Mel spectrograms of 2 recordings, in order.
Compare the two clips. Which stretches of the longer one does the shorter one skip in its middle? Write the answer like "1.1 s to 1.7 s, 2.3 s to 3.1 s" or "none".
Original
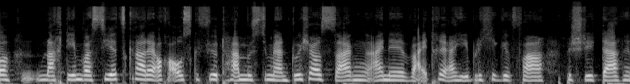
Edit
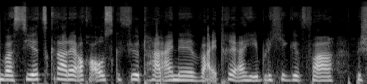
2.4 s to 3.7 s

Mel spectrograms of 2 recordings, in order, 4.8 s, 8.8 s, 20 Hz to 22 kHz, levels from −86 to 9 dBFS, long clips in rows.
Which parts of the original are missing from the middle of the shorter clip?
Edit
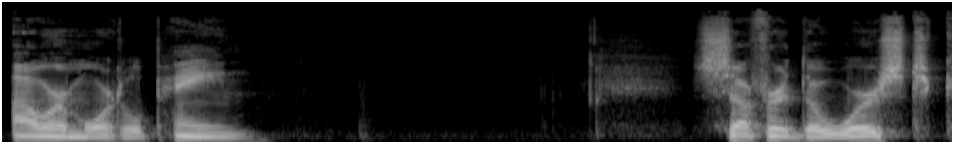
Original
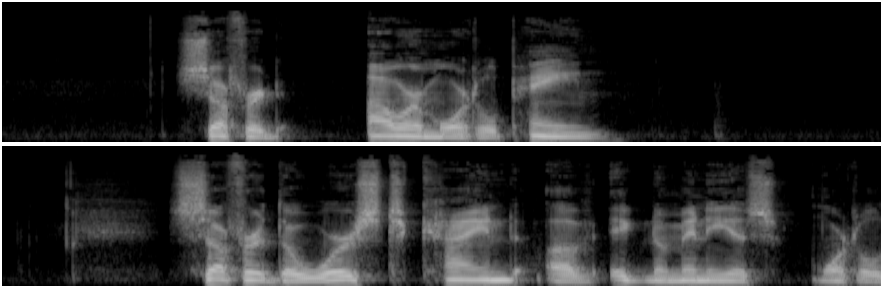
none

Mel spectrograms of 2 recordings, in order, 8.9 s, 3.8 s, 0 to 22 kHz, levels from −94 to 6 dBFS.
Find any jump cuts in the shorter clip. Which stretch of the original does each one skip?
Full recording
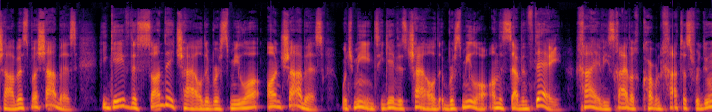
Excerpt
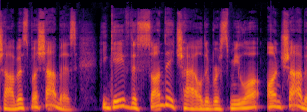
none

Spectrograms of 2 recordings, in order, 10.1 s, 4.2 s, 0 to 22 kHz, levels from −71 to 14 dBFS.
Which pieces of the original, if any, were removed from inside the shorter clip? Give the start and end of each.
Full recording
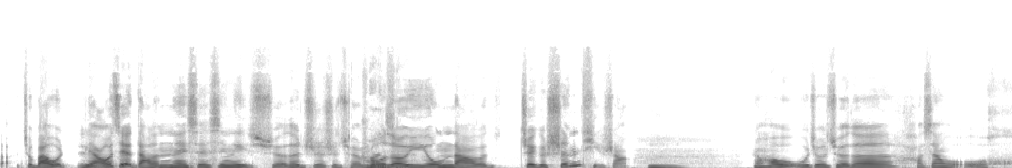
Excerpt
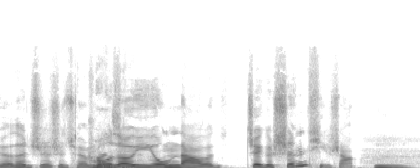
none

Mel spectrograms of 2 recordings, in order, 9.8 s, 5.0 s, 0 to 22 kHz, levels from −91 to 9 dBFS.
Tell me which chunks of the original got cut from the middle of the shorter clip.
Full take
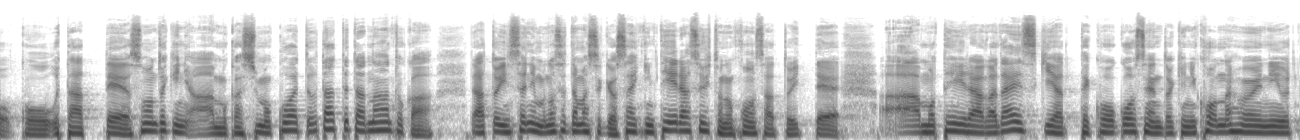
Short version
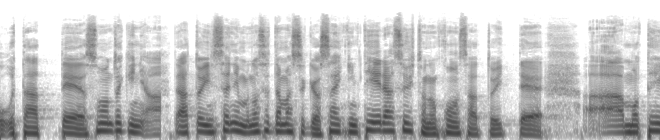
1.5 s to 3.4 s

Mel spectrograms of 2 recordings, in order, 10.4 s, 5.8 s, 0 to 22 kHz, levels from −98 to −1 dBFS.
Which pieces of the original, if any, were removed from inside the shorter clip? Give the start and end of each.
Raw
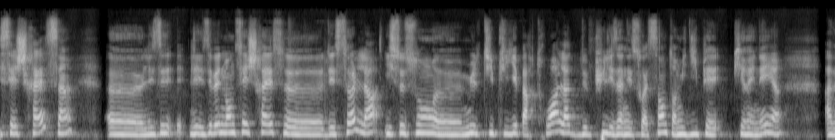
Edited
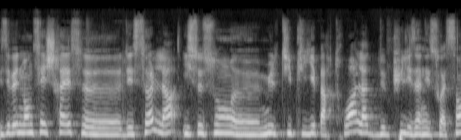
none

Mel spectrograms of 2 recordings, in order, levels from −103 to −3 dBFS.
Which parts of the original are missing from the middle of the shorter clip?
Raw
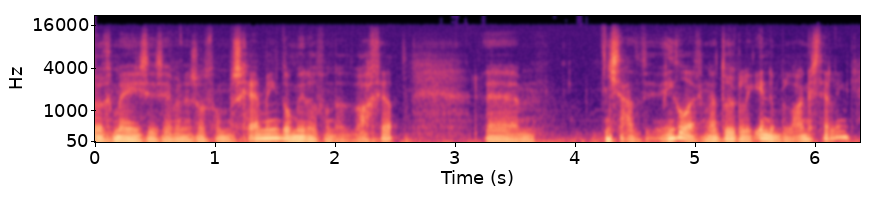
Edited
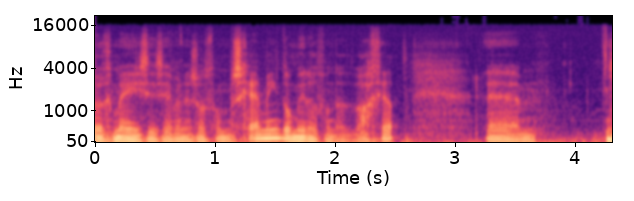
none

